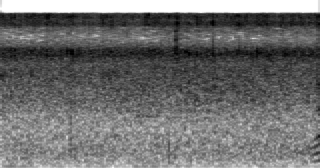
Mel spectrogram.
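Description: Heavy monsoon rain and muddy floodwater running across a road, a steady even hiss. A voice starts right at the end.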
